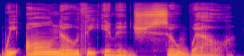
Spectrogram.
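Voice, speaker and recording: A man narrating a scripted history story for sleep, in a gentle, soothing storyteller's manner with dramatic pauses. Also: low voice, very animated, slightly rough, no room sound, studio quality.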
